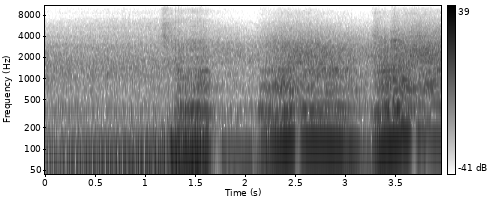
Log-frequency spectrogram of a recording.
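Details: 1999 Honda Prelude after the factory catalytic converter was swapped for a Megan Racing test pipe, sealant cured, in rain: three quick throttle blips rise and fall cleanly over rain hiss, with a deep, even exhaust note and no rattles or leaks; sounds healthy.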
